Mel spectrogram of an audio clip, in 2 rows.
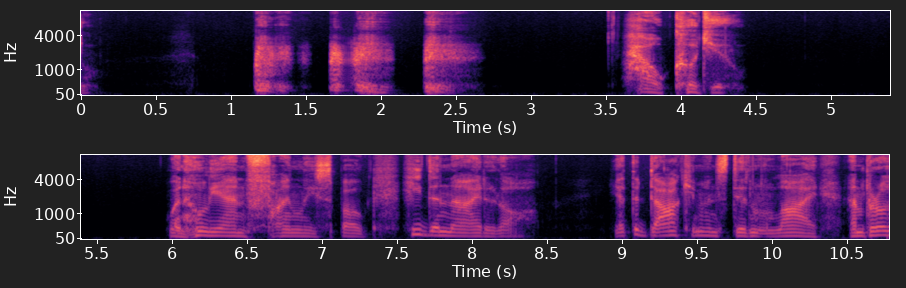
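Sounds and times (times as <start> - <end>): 
man clearing his throat: 1.2 - 2.7
speech: 1.3 - 2.2, 3.8 - 4.4, 6.0 - 10.7.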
